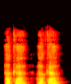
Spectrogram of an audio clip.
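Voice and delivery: high, loud calls across the sky; calling out. Acted. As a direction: call after the leader goose from far behind. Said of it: "riefen dann die".

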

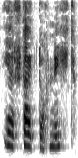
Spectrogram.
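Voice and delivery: high, slow bird voice; high slow little bird; tattling bird. Acted. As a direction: start to blab. Bird blurts out secret.

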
